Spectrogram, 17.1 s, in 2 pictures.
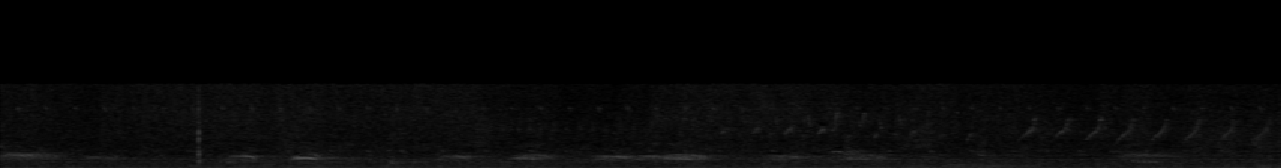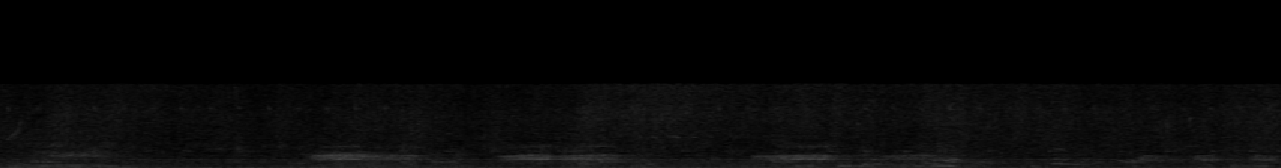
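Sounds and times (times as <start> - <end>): bird cawing: 0.0 - 0.8, 1.5 - 6.0, 10.6 - 15.0, 16.0 - 17.0
bird chirping: 2.0 - 10.0.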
